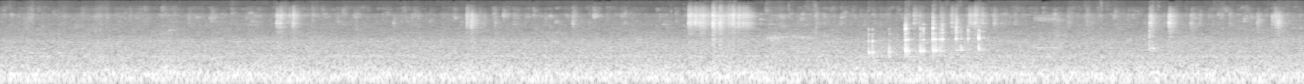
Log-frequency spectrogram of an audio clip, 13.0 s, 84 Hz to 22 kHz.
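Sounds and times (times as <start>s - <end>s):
small hard clinks: 8.1s - 10.0s
toy clicks: 8.7s - 10.0s.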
